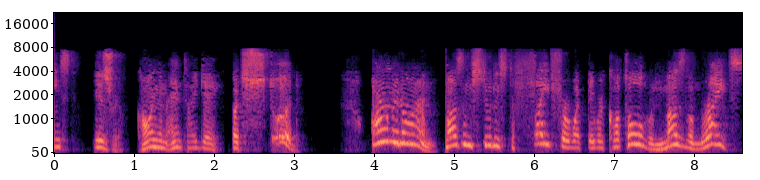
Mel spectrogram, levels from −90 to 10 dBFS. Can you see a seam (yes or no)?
yes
